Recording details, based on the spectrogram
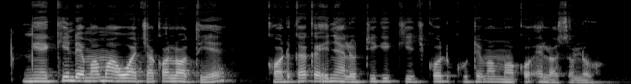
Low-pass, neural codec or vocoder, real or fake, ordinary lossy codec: none; none; real; none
